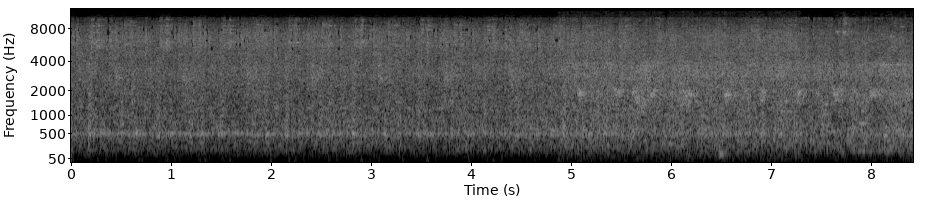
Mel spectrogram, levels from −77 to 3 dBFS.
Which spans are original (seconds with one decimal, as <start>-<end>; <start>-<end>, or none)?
0.0-8.4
